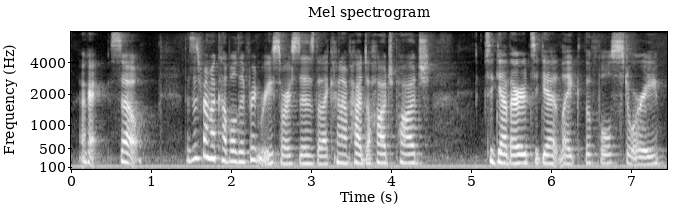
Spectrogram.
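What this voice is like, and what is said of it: Hoarse, strained voice. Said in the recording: “my throat is still a little groggy ... I sound sick ... my voice just kind of gave out”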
